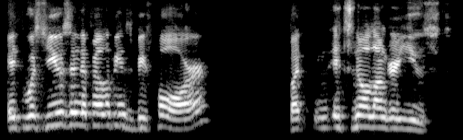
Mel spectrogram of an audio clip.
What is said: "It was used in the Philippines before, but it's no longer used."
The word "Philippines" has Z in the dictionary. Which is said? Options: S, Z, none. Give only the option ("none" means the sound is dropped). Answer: Z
